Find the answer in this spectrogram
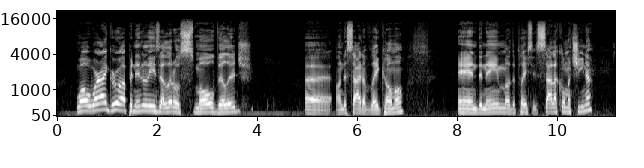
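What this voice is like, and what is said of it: Italian accent. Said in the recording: “you have some sort of accent you're speaking with, and that is an Italian accent.”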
